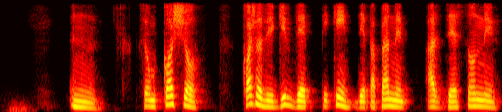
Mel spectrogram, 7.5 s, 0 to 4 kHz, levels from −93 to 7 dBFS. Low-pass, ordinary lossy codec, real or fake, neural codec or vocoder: 3.6 kHz; none; fake; codec, 16 kHz, 0.5 kbps, X-Codec, WavLM features, trained on Multilingual LibriSpeech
